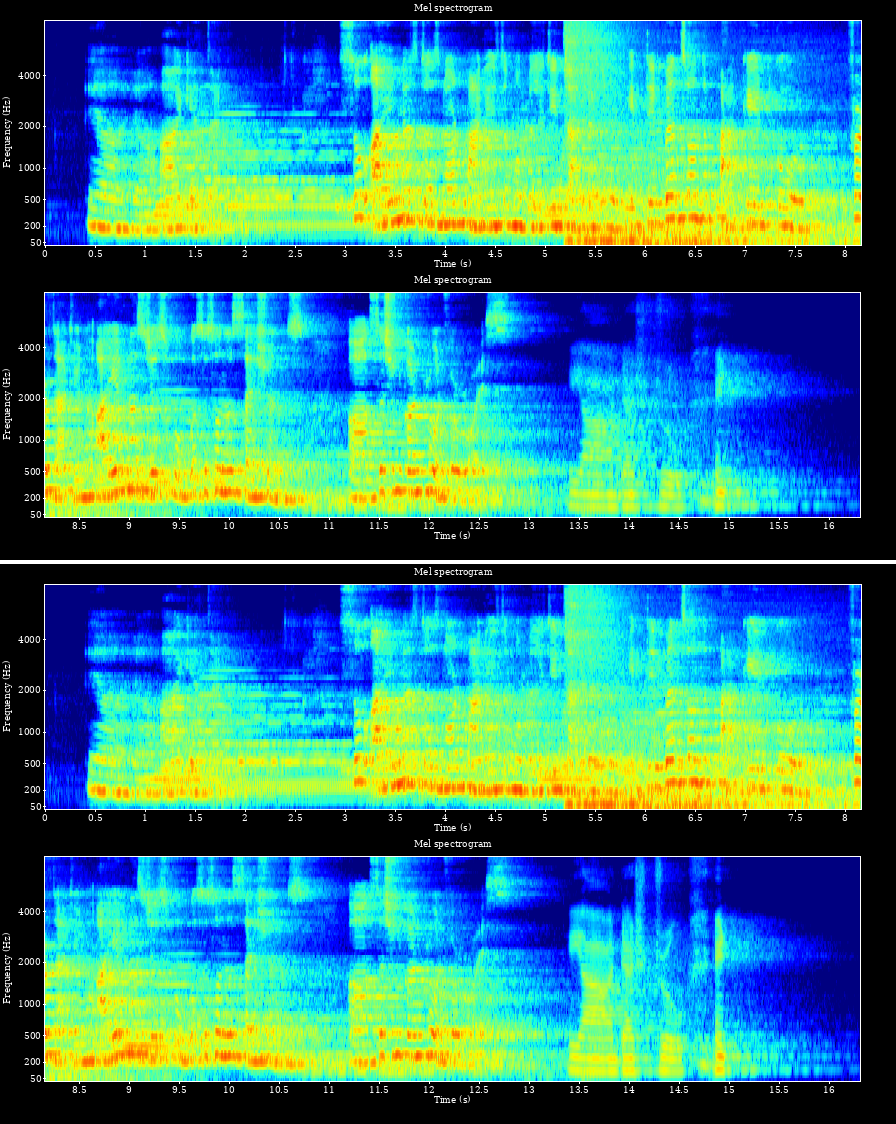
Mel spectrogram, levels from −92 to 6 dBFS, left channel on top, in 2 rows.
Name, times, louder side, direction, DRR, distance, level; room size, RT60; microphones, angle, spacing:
voice 1, 0.4-1.9 3.0-7.8 8.1-12.8, left 1 dB, 25° left, 2 dB, 0.9 m, -20 dB
Guitar, 0.9-8.1 8.6-12.3, right 1 dB, 50° left, 1.8 m, -31 dB
sound 1, 5.2-9.3, right 1 dB, 85° left, 2.5 m, -24 dB
voice 2, 13.4-15.0, right 4 dB, 45° right, 6 dB, 0.3 m, -31 dB
8.4 x 8.2 x 6.1 m, 2.4 s
head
